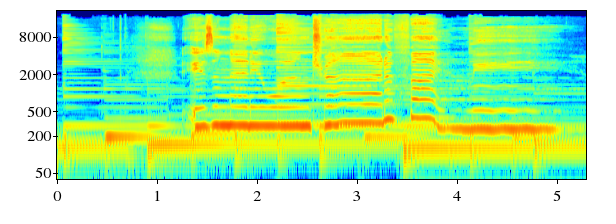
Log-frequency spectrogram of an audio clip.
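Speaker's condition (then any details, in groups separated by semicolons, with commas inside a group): No condition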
